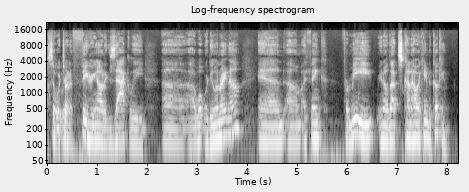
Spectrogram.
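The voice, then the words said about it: Boston accent. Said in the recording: “I'm from Boston, as you can tell from my accent.”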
